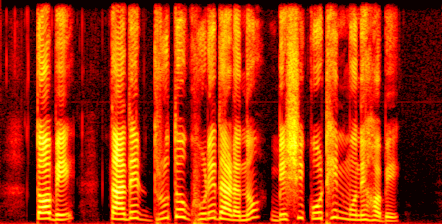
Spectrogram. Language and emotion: Bengali, neutral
